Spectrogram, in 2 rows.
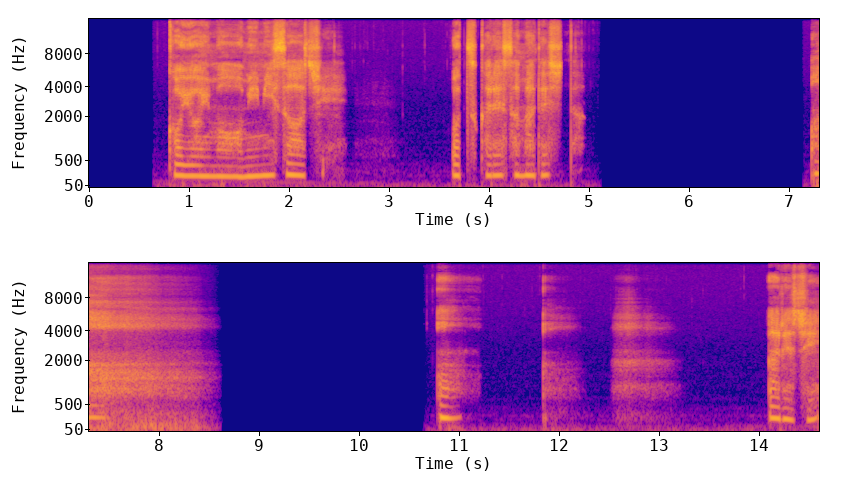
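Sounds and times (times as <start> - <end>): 
speech: 0.8 - 2.6, 3.6 - 5.0, 7.2 - 7.8, 10.8 - 11.1, 14.1 - 14.5
long soft breath blown into the ear: 7.3 - 8.6.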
